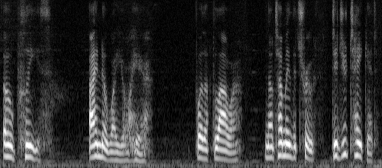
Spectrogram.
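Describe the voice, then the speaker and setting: A wounded witch from a storybook, acted out by a woman reader, voices bitter grievance in a mellow tone. Her pitch moves expressively as she accuses. Soft music sits under a slightly lo-fi recording. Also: expressive, moderate pace, no room sound. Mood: betrayed, accusing. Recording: dull lo-fi sound, music underneath.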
